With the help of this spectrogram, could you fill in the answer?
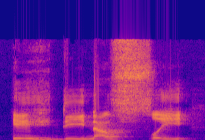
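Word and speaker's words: صراط: Sementara shad itu yang membedakan dengan sin. Makhrajnya sama tapi yang membedakan itu adalah sifatnya. Satu isti'la terangkatnya pangkal lidah. Yang kedua shad itu seluruh permukaan lidahnya terangkat ke langit-langit lengket. Ihdinasi si.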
